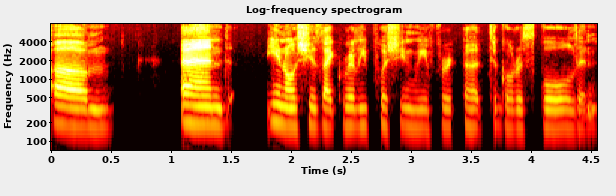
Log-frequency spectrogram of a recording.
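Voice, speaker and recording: Using monotone, flat intonation, a woman with a Spanish accent speaks at a moderate pace and a fairly low pitch. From Texas, Houston and Rio Grande Valley. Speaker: educator and school leader. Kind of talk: interview.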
